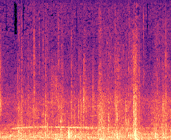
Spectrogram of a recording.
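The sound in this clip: Footsteps walk closer toward a door in a dramatized scene, a few soft, sparse steps heard faintly over a steady background hiss.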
